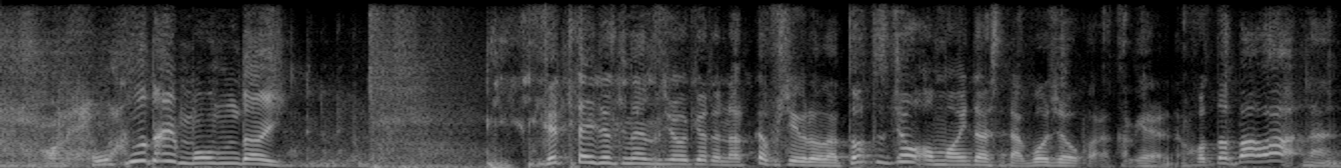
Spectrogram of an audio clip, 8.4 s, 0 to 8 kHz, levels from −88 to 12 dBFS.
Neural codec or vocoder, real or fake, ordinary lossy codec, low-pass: codec, 16 kHz, 2 kbps, X-Codec, HuBERT features, trained on LibriSpeech; fake; none; none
